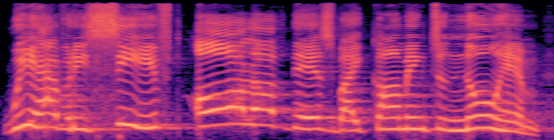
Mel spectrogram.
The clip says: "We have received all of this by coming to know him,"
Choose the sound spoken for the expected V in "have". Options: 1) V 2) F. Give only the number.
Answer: 1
